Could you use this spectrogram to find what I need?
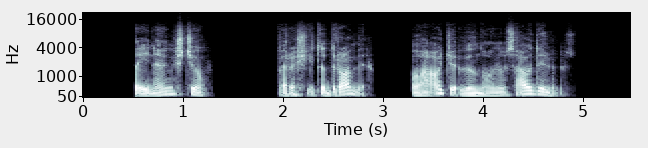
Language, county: Lithuanian, Vilnius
